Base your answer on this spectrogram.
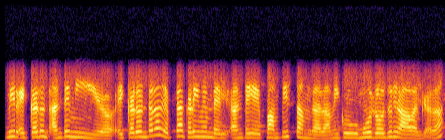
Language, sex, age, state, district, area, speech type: Telugu, female, 18-30, Telangana, Nizamabad, urban, conversation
